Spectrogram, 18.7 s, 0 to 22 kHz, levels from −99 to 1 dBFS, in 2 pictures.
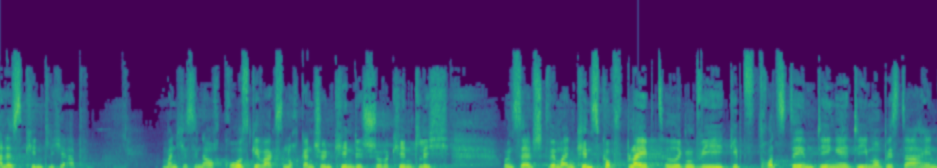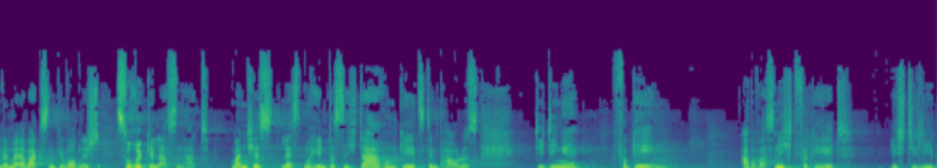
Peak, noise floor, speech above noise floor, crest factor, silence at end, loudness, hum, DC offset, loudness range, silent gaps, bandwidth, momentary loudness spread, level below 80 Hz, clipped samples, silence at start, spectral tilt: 0 dBFS; -53 dBFS; 32 dB; 22 dB; 0 s; -22 LUFS; none; under 0.1%; 9 LU; none; 15.5 kHz; 15 LU; -62 dBFS; under 0.1%; 0 s; -4.5 dB/octave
